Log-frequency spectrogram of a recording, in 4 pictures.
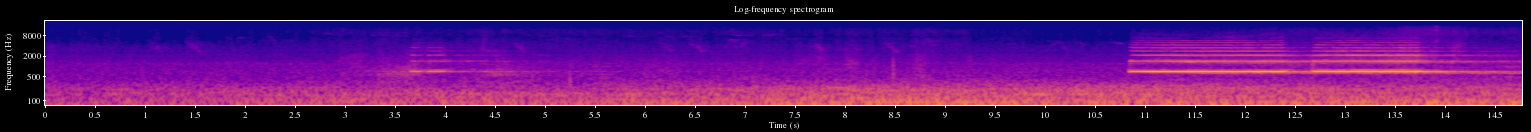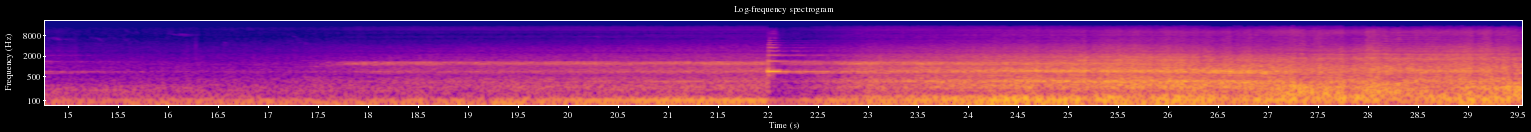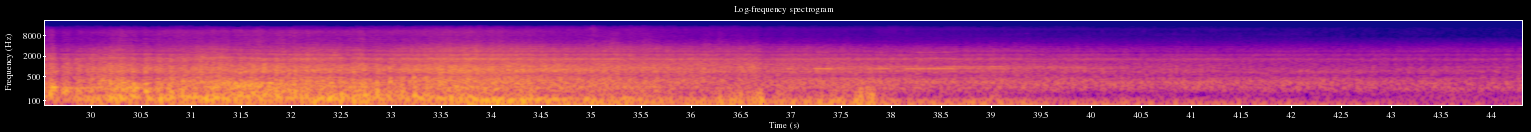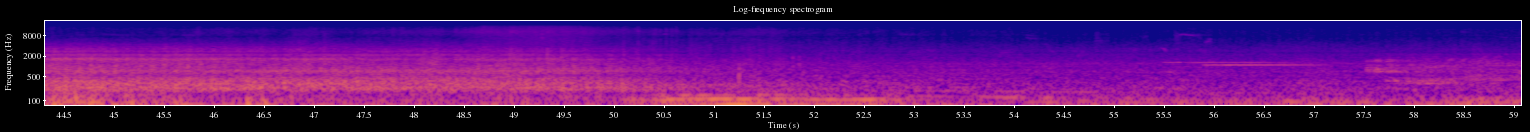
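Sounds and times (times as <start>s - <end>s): train rushing past: 3.2s - 59.0s
train horn two-tone note: 3.6s - 4.8s, 10.8s - 15.3s, 21.8s - 23.0s, 37.1s - 39.2s, 55.5s - 58.0s.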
